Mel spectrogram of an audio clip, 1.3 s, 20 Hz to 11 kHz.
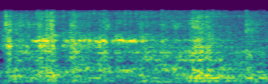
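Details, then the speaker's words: Old Athearn Blue Box model locomotive on hollow track at about 25–30% throttle, before restoration: the small motor buzzes with a coarse grinding rattle like a coffee grinder, and it runs in the opposite direction to standard. "it makes sort of a grinding noise as you probably hear these fast tracks are hollow so they tend to make a lot of noise but it sounds a bit like a coffee grinder"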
